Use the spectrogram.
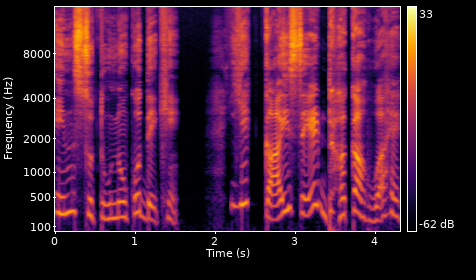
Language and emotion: Urdu, disgusted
